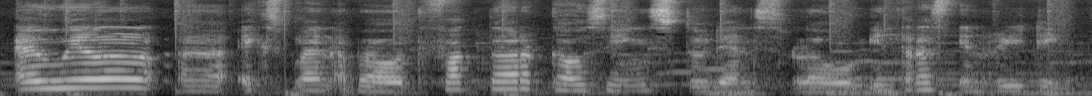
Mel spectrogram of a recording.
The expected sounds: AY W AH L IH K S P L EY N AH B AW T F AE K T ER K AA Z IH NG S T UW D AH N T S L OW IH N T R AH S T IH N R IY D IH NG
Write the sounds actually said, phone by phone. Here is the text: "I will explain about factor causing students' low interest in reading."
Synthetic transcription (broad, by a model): AY W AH L IH K S P L EY N AH B AW T F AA K T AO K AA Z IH NG S T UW D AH N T S L OW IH N T R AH S T IH N R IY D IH NG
